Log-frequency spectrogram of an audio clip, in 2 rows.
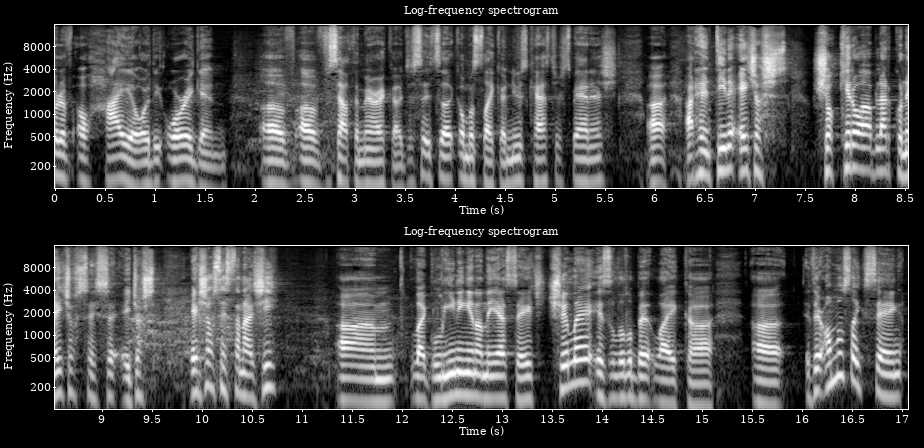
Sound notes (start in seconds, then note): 6.1 speaking Spanish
